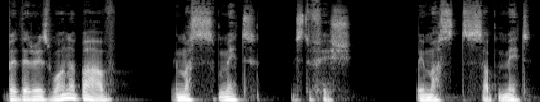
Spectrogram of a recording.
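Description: A man's voice: sits low, measured pace, gravelly, darkish tone, slightly rough, full character voice. A man voicing a pompous, sanctimonious alderman who speaks in grand, exclamatory oratory. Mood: mournful, pious. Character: pompous, pious, sanctimonious alderman, self-important city official.

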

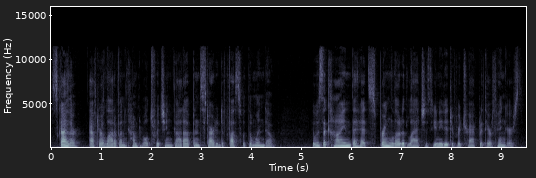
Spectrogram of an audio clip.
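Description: Low-voiced woman reading a short story. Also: steady tone, moderate pace, vocal fry, darkish tone. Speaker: story reader. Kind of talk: literary short story narration.

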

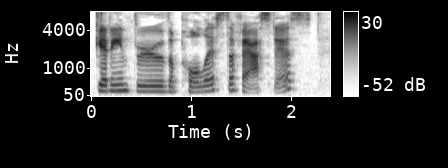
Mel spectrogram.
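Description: Medium-pitched woman hosting a casual chat. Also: unhurried, a bit bright. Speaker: librarian and podcast host. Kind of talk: casual chat, leading the discussion.

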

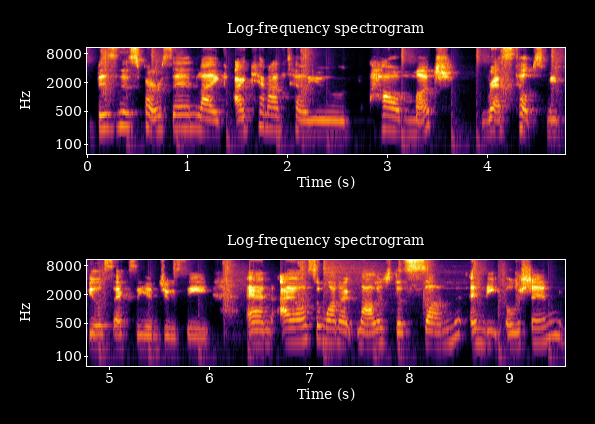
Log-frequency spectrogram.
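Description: Lower-pitched woman in thoughtful conversation. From Guyana, then Brooklyn, New York from age fourteen. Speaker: guest, herbalist. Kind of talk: conversational interview.

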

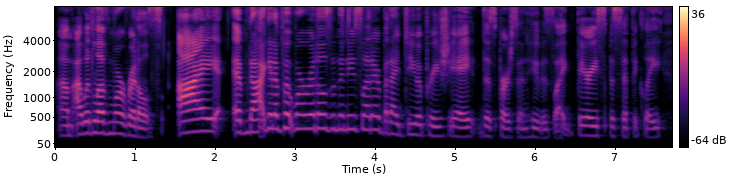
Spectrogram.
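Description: Woman, slightly low pitch, audio newsletter host, conversational, wry, playful, casual read-aloud commentary. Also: lively intonation, a little fast, hardly any pauses, a bit bright.

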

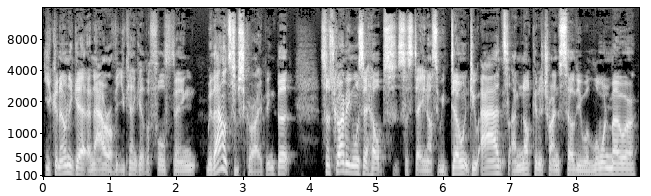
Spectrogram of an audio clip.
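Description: A middle-aged man hosting a podcast in a chatty, unscripted way, halting and repeating words as he goes. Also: mid-range voice, dry recording, studio quality. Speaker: podcast host.

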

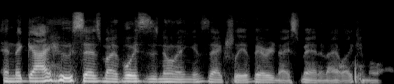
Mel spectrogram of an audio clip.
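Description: A man co-hosting a podcast, joking and getting excited about basketball, swearing freely. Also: medium pitch, fast talker, no echo, clean studio sound. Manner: jokey, excitable, profane. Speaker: podcast co-host. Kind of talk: casual sports chat.

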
